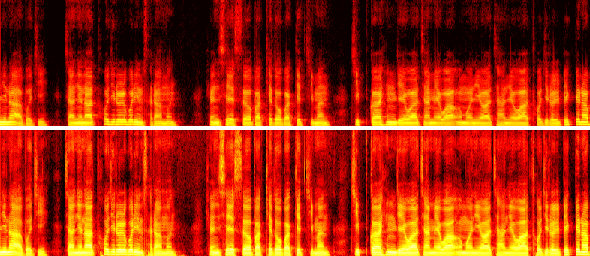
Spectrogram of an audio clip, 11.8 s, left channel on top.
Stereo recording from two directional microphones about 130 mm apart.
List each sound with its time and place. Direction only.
0.0 s speech: 40° right (ahead or behind)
